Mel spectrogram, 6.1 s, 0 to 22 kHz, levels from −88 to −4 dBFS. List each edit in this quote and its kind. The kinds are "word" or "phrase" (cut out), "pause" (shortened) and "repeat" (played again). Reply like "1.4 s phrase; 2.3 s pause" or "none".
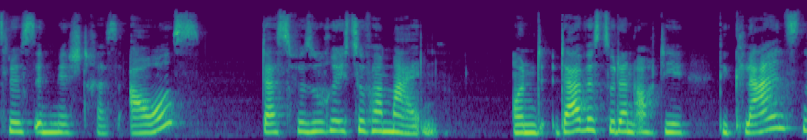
none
